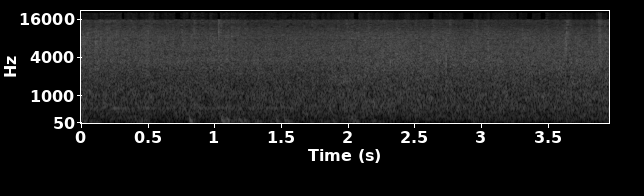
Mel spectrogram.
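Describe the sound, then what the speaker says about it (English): Wind gusting outdoors and rustling leaves just before rain, a steady broad whooshing roar with soft swells and faint low rumbles throughout, no voices. "Y'all hear that wind?"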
